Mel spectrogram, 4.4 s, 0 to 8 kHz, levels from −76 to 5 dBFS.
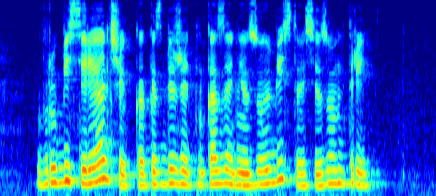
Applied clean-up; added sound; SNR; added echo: none; none; none; none.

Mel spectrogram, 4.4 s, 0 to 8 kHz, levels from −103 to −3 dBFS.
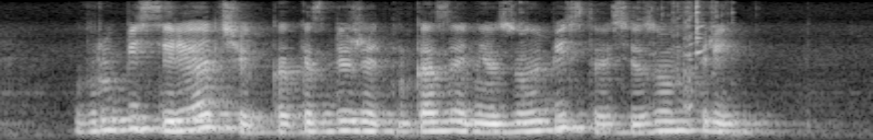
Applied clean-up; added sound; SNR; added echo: none; Dishes, pots, and pans; 19 dB; reverberation time 0.5 s.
